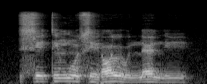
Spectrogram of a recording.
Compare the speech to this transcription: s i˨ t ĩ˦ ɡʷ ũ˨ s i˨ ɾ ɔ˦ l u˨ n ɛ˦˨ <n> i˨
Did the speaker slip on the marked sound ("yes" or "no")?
no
